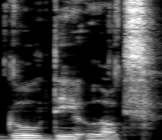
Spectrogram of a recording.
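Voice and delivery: usual speaking voice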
